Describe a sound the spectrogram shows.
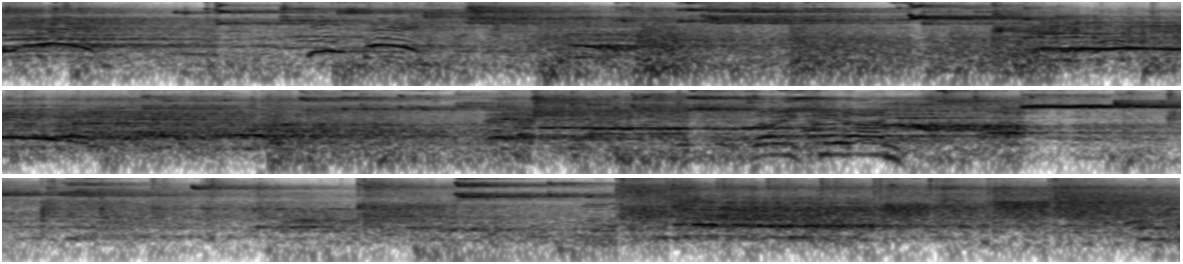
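Young men shout to each other across the echoing hall.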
